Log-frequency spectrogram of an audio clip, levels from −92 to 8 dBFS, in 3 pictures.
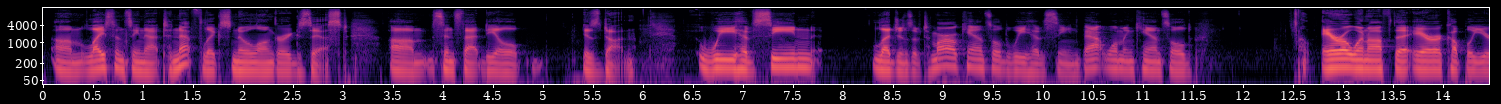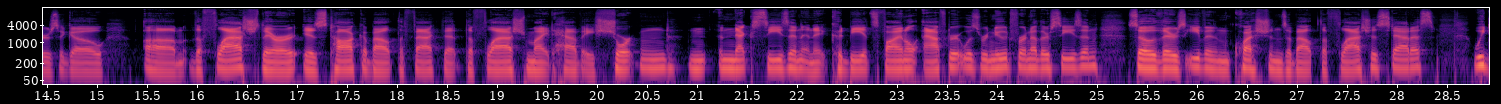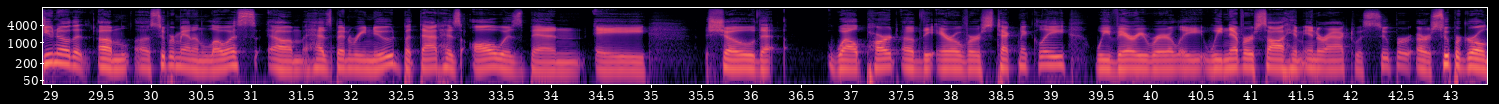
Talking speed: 155 wpm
